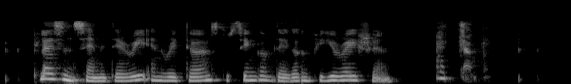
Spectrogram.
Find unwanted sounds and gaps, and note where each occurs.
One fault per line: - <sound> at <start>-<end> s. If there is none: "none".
- sneeze at 4.4-4.9 s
